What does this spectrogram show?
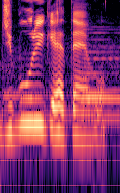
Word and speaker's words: Ghibli: In English pronunciation, even Japanese people are saying Ghibli. But if you listen to the pronunciation of the founder of Ghibli studio, Miyazaki, then it is called Jiburi.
